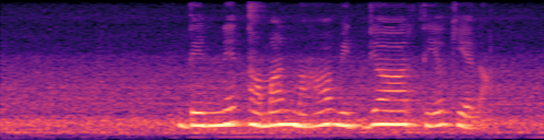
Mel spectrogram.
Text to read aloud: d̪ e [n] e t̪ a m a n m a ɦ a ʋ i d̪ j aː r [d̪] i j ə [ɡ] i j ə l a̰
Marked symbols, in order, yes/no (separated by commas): no, no, no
